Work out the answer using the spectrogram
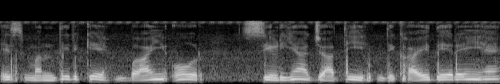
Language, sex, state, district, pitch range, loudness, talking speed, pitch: Hindi, male, Bihar, Sitamarhi, 105-120 Hz, -16 LUFS, 145 wpm, 115 Hz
